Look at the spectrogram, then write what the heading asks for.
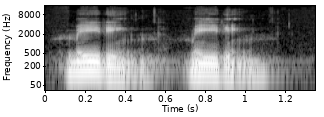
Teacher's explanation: now the T is between two vowels, so it's a fast D.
